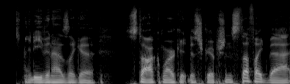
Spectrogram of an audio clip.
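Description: In an American accent, a man with a fairly low voice speaks at a very fast pace on a very clean recording with a silent background and a dry, close sound with no echo. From Nebraska, Omaha. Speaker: program director of a youth civics program. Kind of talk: podcast interview.

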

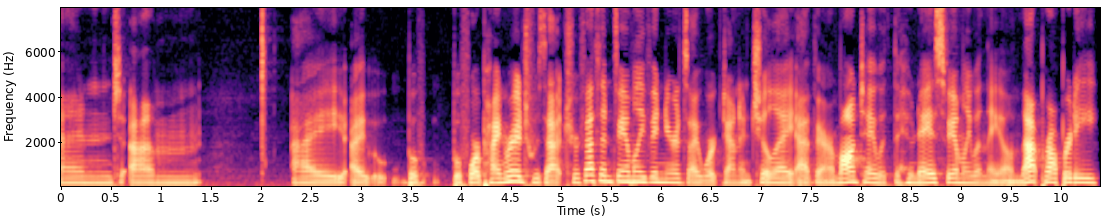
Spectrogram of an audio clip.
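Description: In an American accent, a woman with a normal speaking voice and a fairly low pitch talks at a moderate pace with ordinary pitch variation. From California. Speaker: winemaker at a wine company. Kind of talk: casual interview. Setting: conference room, in person.

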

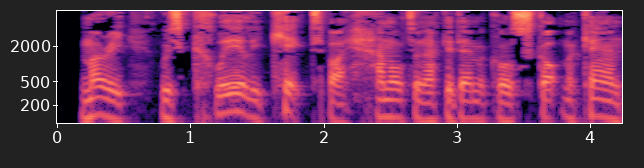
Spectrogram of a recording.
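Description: A man talks at a moderate pace with an English accent and a medium pitch. His tone is dark and mellow, with ordinary pitch variation. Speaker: podcast host and English teacher. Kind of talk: scripted educational podcast narration. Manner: clear, measured for learners.

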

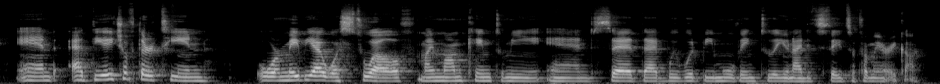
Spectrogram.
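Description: A woman with a Spanish accent speaks at a moderate pace with fairly even intonation. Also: fairly low pitch for a woman. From Colombia (Bogota). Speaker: podcast host. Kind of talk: motivational monologue.

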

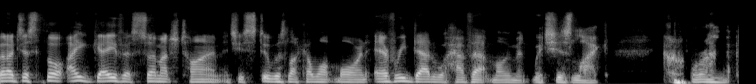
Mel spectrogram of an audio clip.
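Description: A man at a moderate pace and medium pitch with ordinary pitch variation and an ordinary speaking voice, on a very clean recording with a silent background and a dry, close sound with no echo. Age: 40s. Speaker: pastor and author. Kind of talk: casual interview.

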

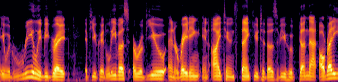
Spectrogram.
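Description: A man speaks at a medium pitch with a normal speaking voice. His pace is moderate and his pitch varies in an ordinary way. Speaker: podcast host. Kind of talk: podcast intro and outro.

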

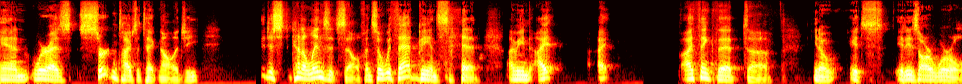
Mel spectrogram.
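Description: Over a silent background in a very clean recording, a man at medium pitch speaks at a fairly slow pace with vocal fry, very wide pitch swings, and long, frequent pauses. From Florida. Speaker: school administrator. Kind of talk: interview.

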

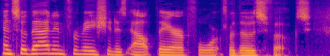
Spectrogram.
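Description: At a fairly slow pace, a man talks with lively intonation in a dry, close sound with no echo. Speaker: personal injury lawyer and podcaster. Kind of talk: casual interview. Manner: hesitant, filler words.

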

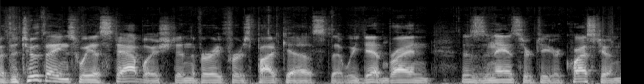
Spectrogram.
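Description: Noticeable background noise sits behind a man speaking at a moderate pace. His pitch is very deep and low. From rural North America, small town farm. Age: 70s. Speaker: company founder and podcaster. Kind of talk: casual conversational talk. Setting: Facebook Live broadcast.

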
